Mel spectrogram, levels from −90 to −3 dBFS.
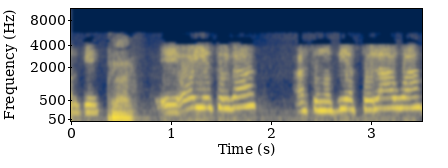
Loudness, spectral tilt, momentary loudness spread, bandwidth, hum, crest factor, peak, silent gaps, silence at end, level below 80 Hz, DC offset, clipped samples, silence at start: -16 LUFS; -11 dB/octave; 7 LU; 5.6 kHz; none; 14 dB; -2 dBFS; none; 0 s; -26 dBFS; under 0.1%; under 0.1%; 0 s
